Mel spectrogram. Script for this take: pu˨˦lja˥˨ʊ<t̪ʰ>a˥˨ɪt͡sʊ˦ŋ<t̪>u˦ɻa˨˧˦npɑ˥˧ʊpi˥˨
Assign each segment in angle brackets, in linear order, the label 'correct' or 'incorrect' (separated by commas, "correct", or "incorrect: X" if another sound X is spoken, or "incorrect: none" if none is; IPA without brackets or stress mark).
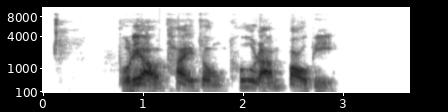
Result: correct, incorrect: t̪ʰ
